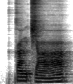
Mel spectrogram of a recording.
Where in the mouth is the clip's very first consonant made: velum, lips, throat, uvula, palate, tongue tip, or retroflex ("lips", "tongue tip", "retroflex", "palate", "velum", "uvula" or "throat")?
velum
